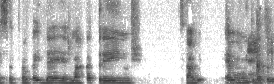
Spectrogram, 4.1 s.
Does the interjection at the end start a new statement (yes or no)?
yes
